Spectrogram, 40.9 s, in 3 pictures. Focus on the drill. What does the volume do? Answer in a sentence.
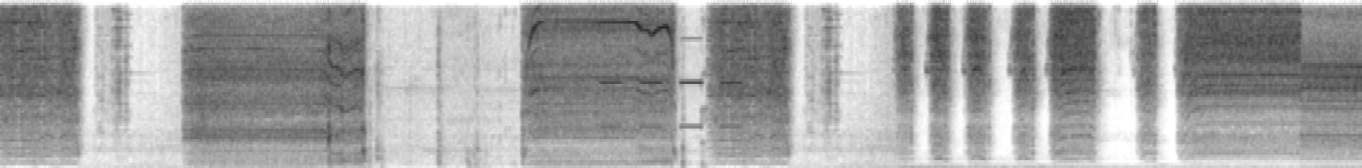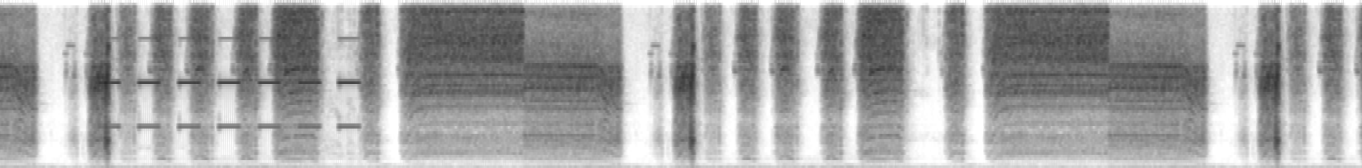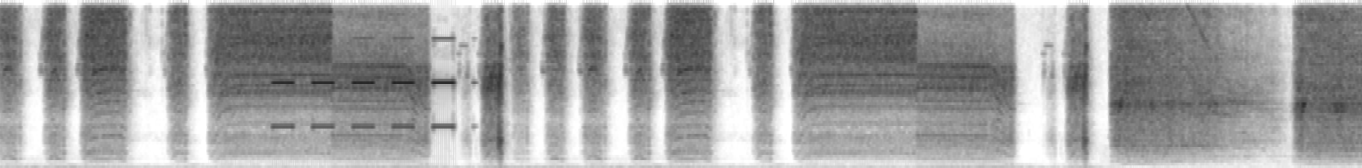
The volume of the drill stays about the same.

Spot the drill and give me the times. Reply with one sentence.
The drill can be heard from 0.0 to 40.8 s.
